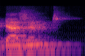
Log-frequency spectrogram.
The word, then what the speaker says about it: doesn't: We say doesn't and didn't. Sometimes I've noticed that some foreign language learners tend to say didn't and isn't, doesn't. Now, stress falls on the on the first syllable.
